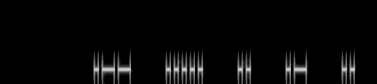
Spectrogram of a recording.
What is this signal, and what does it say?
Morse code, heard as a keyed tone, about 30 wpm, spaced as for 17 wpm, 700 Hz. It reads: W5IAI
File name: Lesson 19g - Letter w - Call Signs 30wpm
